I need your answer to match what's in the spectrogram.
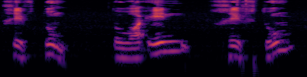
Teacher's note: খিফতুম খি বলবো আর ফাটাকে আমরা সাকিন করবো না, খিফতুম। আর মিম সাকিন এখানে আমরা এজাহার করব, এখানে গুন্না হবে না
